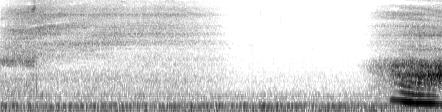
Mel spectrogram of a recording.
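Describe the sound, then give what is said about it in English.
A slow inhale through the nose during a guided breathing exercise, heard as a steady, soft hiss lasting about three seconds, followed by a quiet pause before a voice begins. “we're going to breathe in through our nose and hold for a few seconds. In.”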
